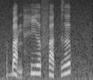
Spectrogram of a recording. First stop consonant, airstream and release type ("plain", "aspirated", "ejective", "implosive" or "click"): implosive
